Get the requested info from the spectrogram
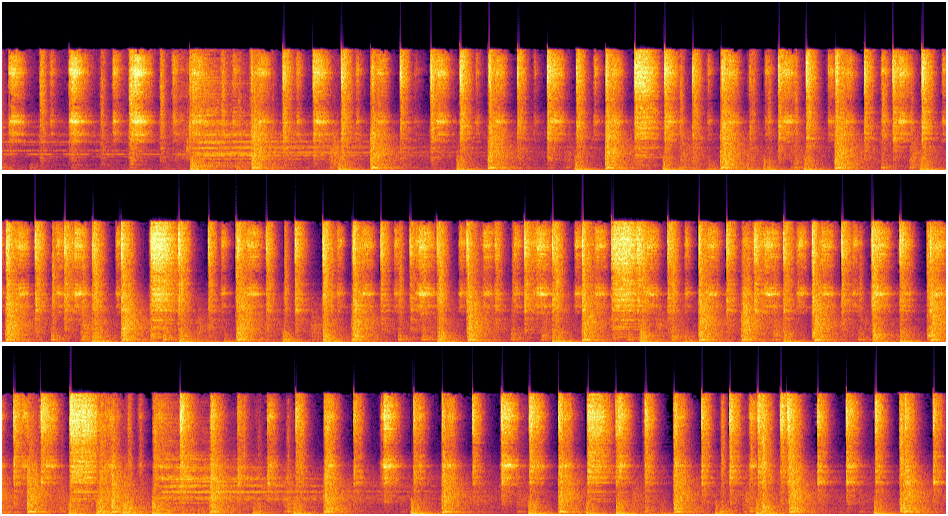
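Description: Drum kit and cajon improvising together: bass drum, snare and cymbals in a dense, fast pattern with hand strikes on the cajon, the playing getting busier about two seconds in.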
